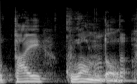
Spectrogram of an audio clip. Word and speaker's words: Taekwondo: Atleta do Taekwondo, é assim que se pronuncia, Joana. Taekwondo. Eu tenho sempre a dúvida se é Taekwondo, Taekwondo ou Taekwondo. – Taekwondo está bom. – Taekwondo está bom.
